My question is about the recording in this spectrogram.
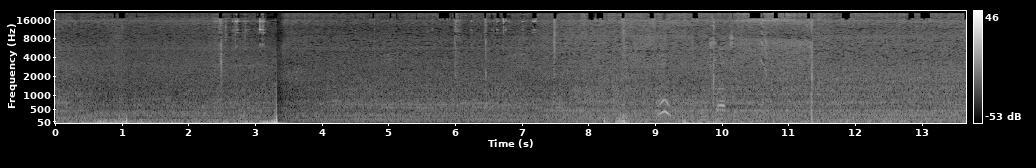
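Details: Suzuki Marauder VZ800 V-twin after stator and rectifier replacement, restarted to check battery charging: a low, steady, even idle hum settles in after a start and holds without misses; sounds healthy.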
